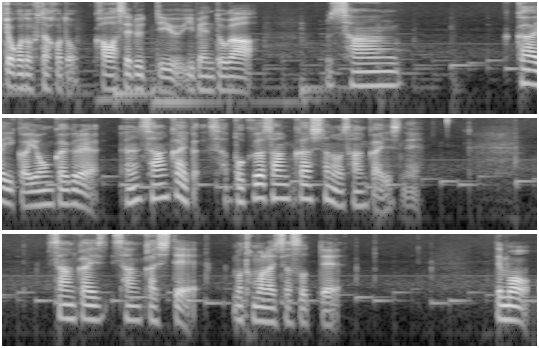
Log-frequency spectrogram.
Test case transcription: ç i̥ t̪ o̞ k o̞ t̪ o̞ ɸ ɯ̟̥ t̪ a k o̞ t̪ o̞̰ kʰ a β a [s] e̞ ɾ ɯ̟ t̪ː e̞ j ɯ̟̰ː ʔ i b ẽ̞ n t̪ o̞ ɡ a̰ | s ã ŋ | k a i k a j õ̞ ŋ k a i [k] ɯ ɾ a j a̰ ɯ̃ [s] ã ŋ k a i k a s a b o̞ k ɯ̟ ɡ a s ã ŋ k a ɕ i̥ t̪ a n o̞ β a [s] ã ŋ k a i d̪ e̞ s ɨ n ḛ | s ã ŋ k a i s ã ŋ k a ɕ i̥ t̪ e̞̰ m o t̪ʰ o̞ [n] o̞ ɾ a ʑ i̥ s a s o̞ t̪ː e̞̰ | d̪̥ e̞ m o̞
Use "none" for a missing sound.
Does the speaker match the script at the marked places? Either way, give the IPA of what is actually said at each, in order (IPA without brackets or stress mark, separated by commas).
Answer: s, ɡ, s, s, m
